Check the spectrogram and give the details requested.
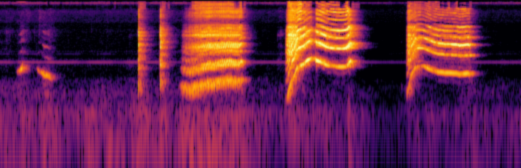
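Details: Pet male rose-ringed parakeet in a cage: two soft whistles and clicks, then loud buzzy harmonic calls that sweep up and hold, repeated three times.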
